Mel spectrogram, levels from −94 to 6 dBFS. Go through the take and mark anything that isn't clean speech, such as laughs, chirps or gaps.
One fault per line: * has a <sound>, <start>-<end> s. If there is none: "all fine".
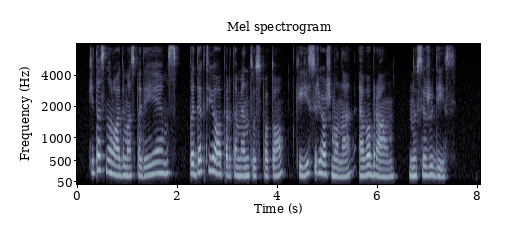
all fine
